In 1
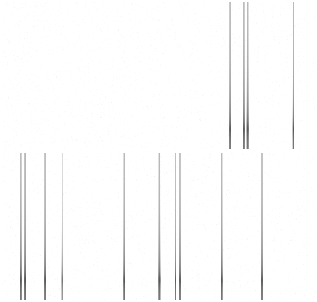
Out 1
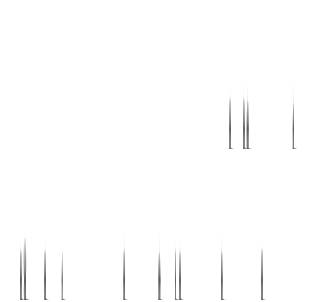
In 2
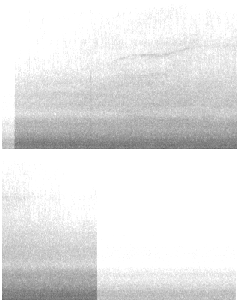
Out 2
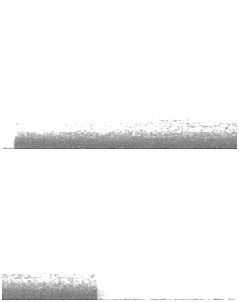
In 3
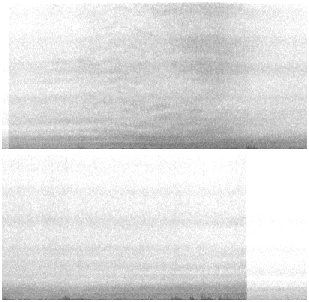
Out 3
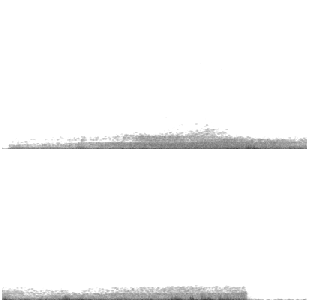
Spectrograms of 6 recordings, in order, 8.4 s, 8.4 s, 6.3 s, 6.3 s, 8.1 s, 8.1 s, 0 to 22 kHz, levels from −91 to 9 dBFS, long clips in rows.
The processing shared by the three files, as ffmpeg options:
-af "equalizer=f=130:t=o:w=1.2:g=14,afftdn=nr=33:nf=-37,volume=-1.5dB"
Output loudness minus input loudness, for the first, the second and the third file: -1.5, +2.5, +5.0 LU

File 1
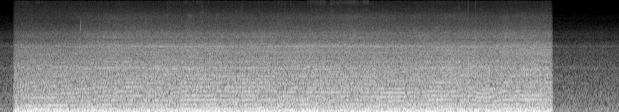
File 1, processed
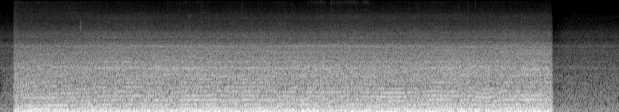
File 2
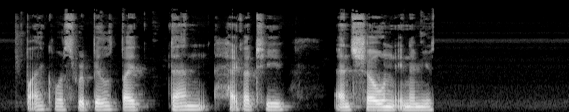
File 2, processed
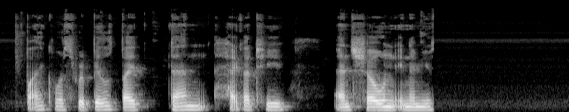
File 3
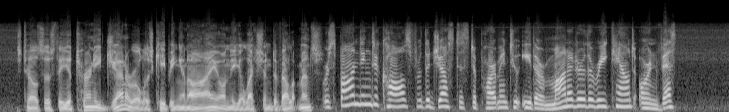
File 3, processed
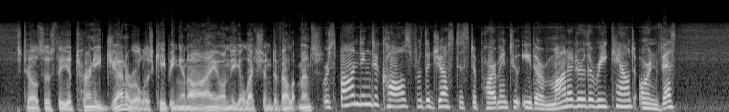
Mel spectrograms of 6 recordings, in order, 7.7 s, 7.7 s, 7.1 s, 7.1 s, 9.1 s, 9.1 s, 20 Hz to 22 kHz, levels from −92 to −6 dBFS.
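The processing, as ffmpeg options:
-filter_complex "[0:a]adynamicequalizer=threshold=0.0224:dfrequency=970:dqfactor=1.5:tfrequency=970:tqfactor=1.5:attack=5:release=100:ratio=0.375:range=2:mode=cutabove:tftype=bell,acrossover=split=300|3100[a][b][c];[c]acompressor=threshold=-42dB:ratio=5[d];[a][b][d]amix=inputs=3:normalize=0"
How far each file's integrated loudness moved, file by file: -0.5, -0.5, -0.5 LU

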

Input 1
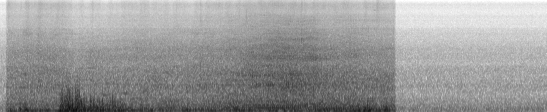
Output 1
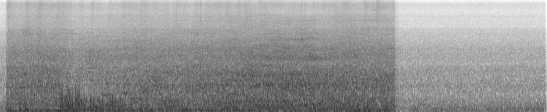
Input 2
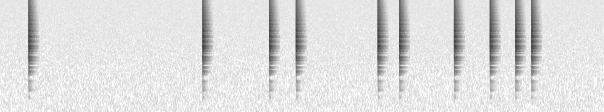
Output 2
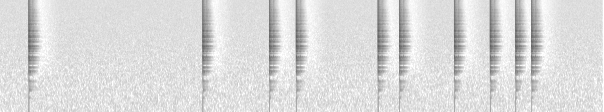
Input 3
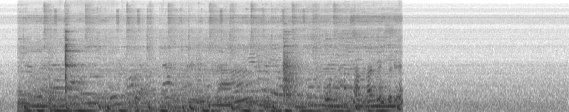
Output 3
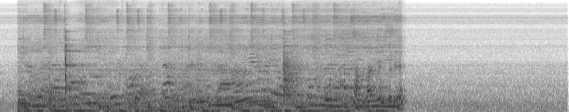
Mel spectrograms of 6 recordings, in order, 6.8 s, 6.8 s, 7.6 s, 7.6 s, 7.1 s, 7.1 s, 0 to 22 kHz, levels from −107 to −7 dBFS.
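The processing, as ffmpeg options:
-filter_complex "[0:a]asplit=2[a][b];[b]adelay=47,volume=-14dB[c];[a][c]amix=inputs=2:normalize=0,acrossover=split=290|1400[d][e][f];[d]acompressor=threshold=-39dB:ratio=4[g];[e]acompressor=threshold=-36dB:ratio=4[h];[f]acompressor=threshold=-42dB:ratio=4[i];[g][h][i]amix=inputs=3:normalize=0,volume=3.5dB"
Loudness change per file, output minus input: -6.0, -12.5, -1.0 LU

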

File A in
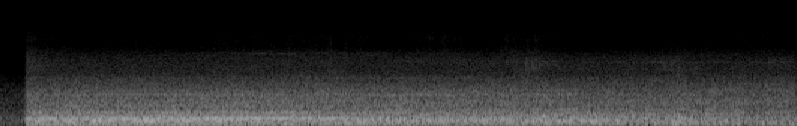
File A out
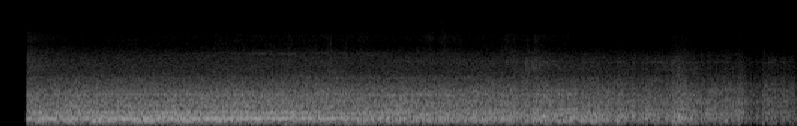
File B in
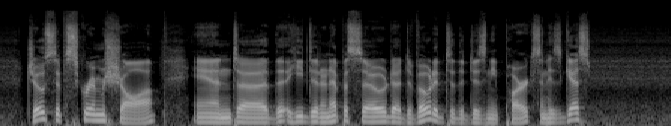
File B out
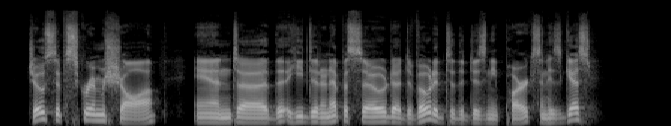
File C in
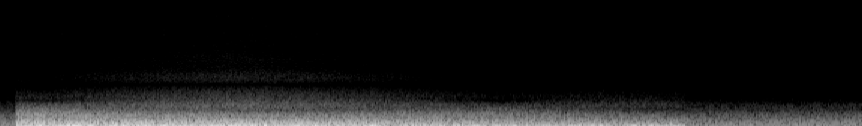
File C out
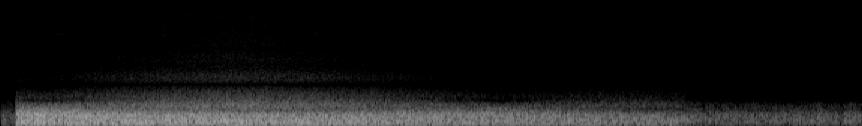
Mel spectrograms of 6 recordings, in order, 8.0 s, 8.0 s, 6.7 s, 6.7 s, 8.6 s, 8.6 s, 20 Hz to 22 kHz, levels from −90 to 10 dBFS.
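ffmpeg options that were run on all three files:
-af "agate=range=-33dB:threshold=-35dB:ratio=3:detection=peak,highpass=250,volume=2.5dB"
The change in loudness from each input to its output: -3.0, +1.5, -12.0 LU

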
